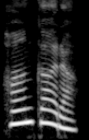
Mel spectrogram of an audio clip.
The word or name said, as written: ಹಿಂಗಾರ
